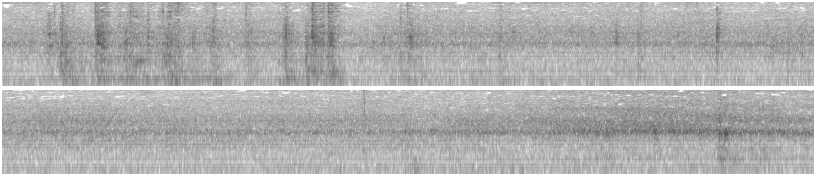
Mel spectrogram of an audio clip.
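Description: An engine running steadily with a low hum, with some louder irregular noises in the first three seconds.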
